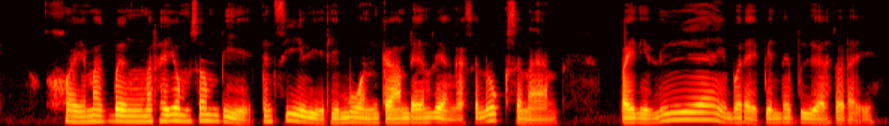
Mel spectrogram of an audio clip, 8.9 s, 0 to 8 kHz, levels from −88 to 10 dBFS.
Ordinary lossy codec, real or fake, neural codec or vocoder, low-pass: none; real; none; none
